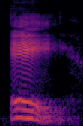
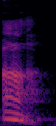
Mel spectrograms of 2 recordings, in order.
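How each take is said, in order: First: The vowel is long, like the letter name. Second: The vowel is short and reduced, like uh. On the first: "we are going to use the vowel's long sound" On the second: "when we're in a rush, we wind up saying a"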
